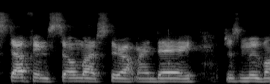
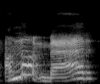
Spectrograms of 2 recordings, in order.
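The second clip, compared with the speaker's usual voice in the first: retold angry denial; 6 semitones higher, 4 dB louder, slower than usual. To friends in the hallway, a defensive raised denial. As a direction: insist I'm not mad, raised and pitched up. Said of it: "I'm, like, yelling at them".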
